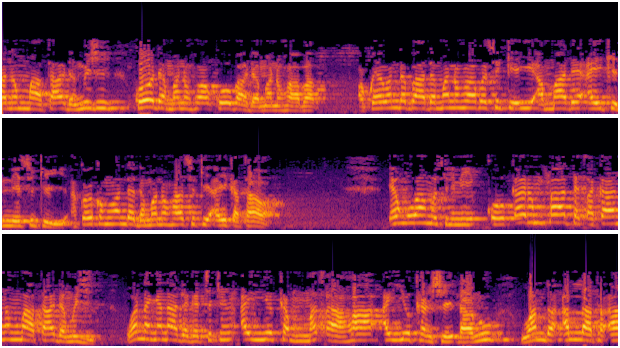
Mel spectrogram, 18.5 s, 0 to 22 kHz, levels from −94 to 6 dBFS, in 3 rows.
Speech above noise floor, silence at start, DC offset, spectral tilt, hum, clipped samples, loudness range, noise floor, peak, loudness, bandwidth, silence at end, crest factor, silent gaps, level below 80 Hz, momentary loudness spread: 32 dB; 0 s; under 0.1%; -4 dB/octave; none; under 0.1%; 3 LU; -44 dBFS; 0 dBFS; -13 LUFS; 5.8 kHz; 0 s; 12 dB; none; -60 dBFS; 7 LU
